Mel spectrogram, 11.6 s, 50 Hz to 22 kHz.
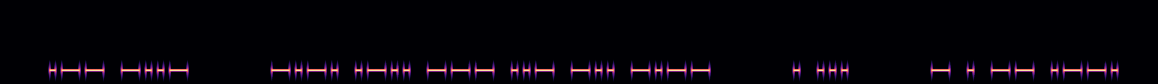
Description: Morse code, heard as a keyed tone, about 21 wpm, 700 Hz. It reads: WX CLOUDY ES TEMP
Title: Common QSO Phrases - 2x Word-Spacing - 20wpm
